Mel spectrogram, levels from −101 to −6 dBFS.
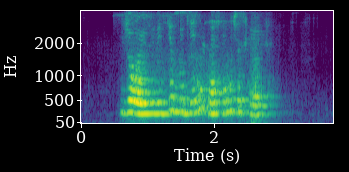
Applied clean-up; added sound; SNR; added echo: neural separator model SepFormer DNS4.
